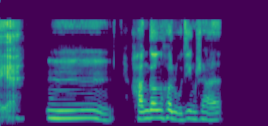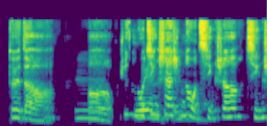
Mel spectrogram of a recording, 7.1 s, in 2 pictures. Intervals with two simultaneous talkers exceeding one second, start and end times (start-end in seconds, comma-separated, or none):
4.7-6.4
